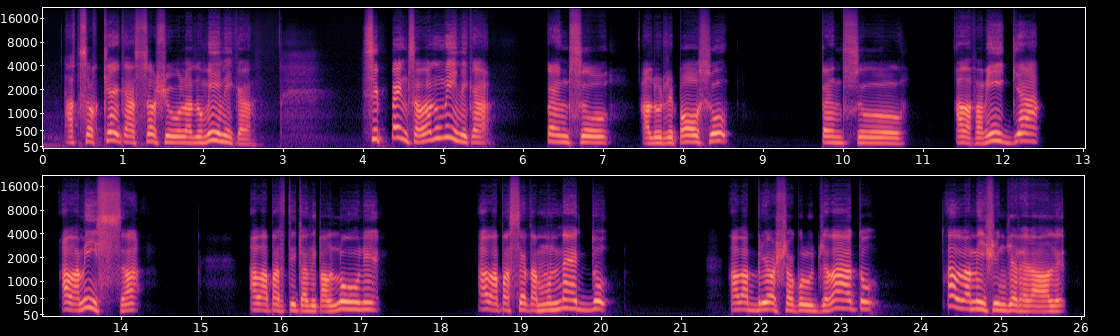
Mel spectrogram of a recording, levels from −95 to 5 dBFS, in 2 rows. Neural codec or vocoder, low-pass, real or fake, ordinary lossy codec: autoencoder, 48 kHz, 32 numbers a frame, DAC-VAE, trained on Japanese speech; none; fake; none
